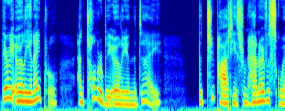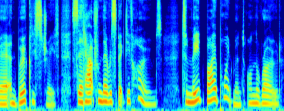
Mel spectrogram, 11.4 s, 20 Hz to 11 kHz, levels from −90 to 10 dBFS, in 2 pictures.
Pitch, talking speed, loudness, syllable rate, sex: 205 Hz, 170 wpm, -20 LUFS, 5.3 syllables/s, female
